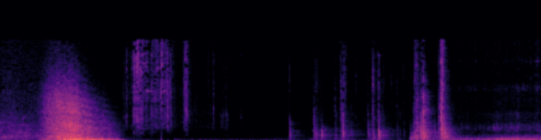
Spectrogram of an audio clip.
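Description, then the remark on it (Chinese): After a brief rushing whoosh, glasses clink together in a toast to a prosperous business, a string of bright, light chimes scattered over a few seconds, with no voices. “来来来，振作一点，祝你啊，不不不，应该说是祝我们生意兴隆，干杯！”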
